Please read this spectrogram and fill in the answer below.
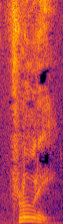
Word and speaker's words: Flury: Fleury, giusto? Sì, corretto, buonasera a tutti gli ascoltatori. La pronuncia è corretta, sì, perché si pronuncia la tedesca in quanto il mio nome è di origine svizzero-tedesco.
